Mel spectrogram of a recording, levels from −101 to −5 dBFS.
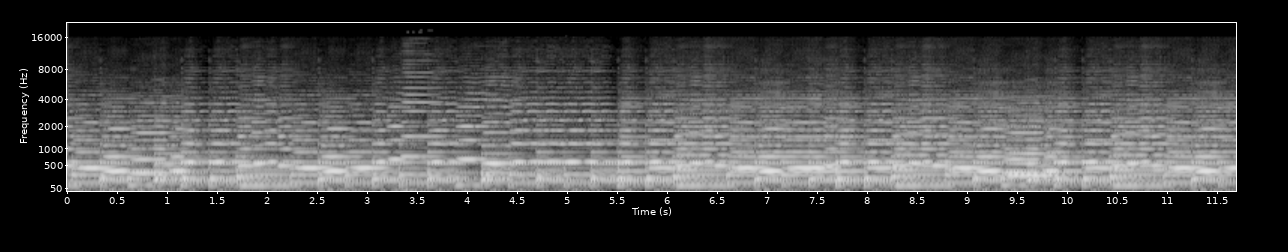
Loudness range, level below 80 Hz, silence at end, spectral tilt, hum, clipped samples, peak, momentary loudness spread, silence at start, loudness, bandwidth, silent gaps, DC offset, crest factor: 2 LU; -56 dBFS; 0 s; -6.5 dB/octave; none; under 0.1%; -12 dBFS; 4 LU; 0 s; -25 LUFS; 13.5 kHz; none; under 0.1%; 14 dB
